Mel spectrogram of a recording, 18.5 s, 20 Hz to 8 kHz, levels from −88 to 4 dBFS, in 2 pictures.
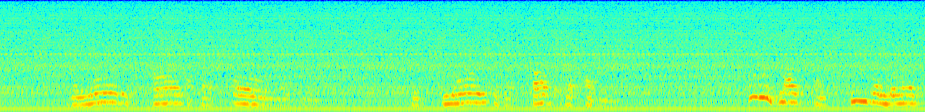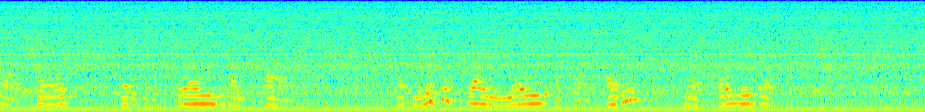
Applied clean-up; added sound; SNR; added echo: none; Car; 1 dB; reverberation time 0.5 s.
